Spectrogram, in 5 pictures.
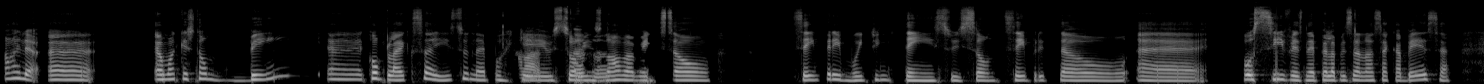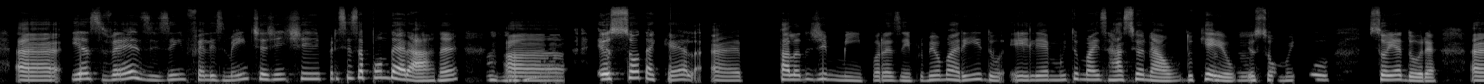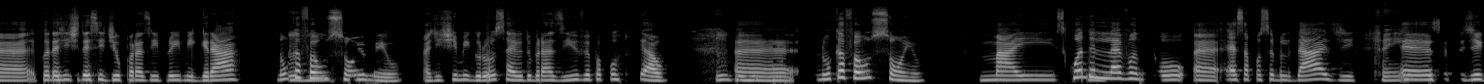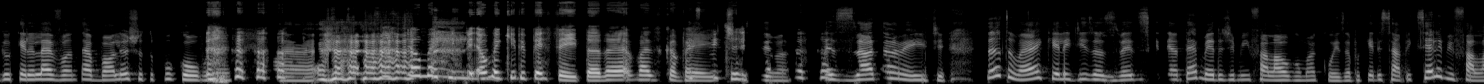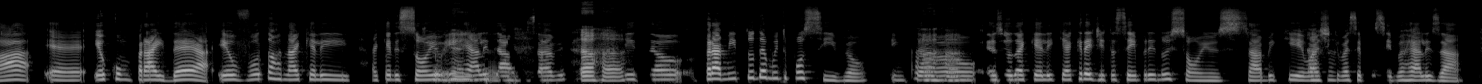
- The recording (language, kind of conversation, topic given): Portuguese, podcast, Como você decide quando seguir um sonho ou ser mais prático?
- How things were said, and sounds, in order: tapping; laugh; laugh; laugh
